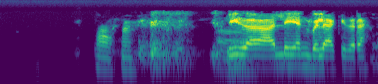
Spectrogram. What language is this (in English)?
Kannada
